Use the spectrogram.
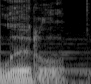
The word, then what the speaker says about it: Lyttle: All right, so this is about a man named William Little, and that's in case you're taking notes. At home, that's spelled Lyttle.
